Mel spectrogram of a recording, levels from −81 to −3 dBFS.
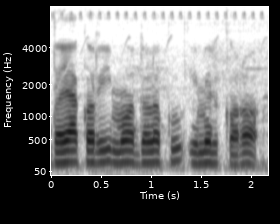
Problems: constant background noise, continuous background conversations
